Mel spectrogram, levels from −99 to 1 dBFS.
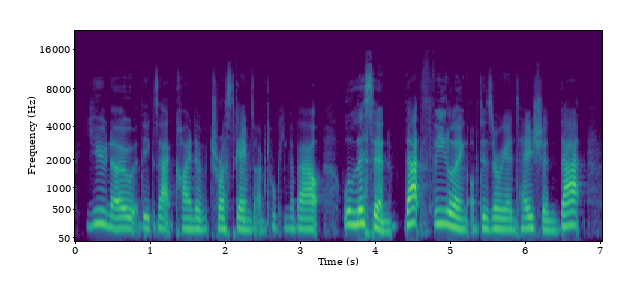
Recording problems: muffled; very; fading above 3.5 kHz

